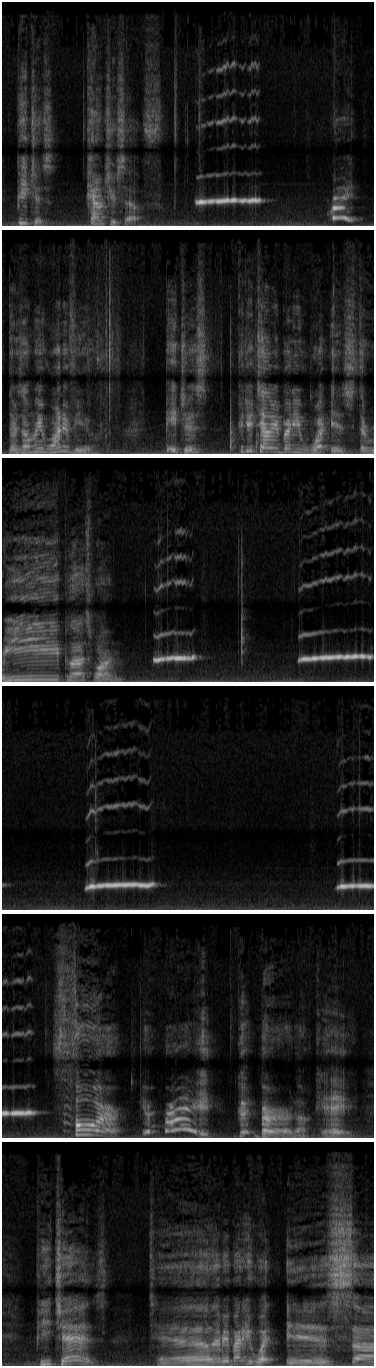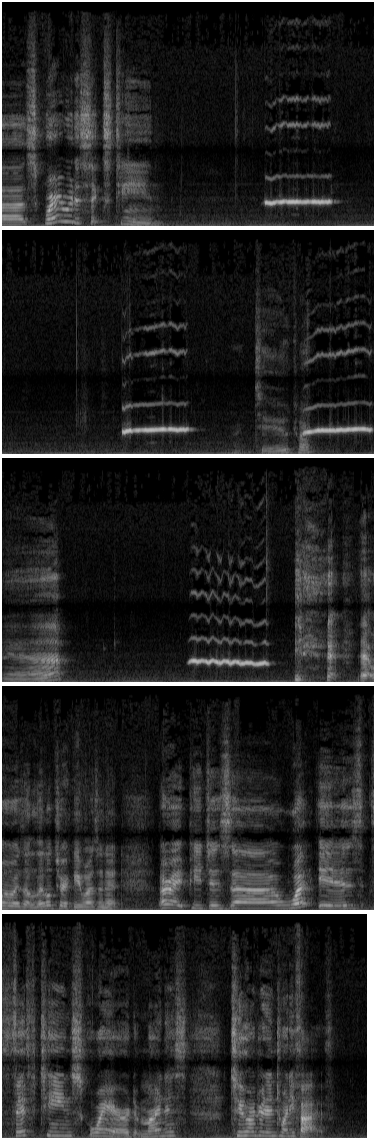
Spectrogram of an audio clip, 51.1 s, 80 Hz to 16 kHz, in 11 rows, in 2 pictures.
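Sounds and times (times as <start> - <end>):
cockatiel whistling: 2.4 - 3.4, 11.2 - 11.9, 13.0 - 14.1, 15.0 - 16.0, 18.1 - 19.2, 31.2 - 32.2, 34.0 - 35.1, 36.3 - 37.2, 39.5 - 40.6.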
